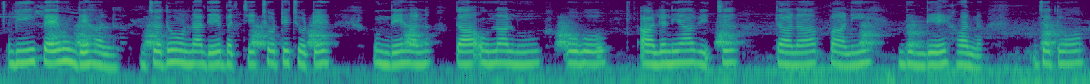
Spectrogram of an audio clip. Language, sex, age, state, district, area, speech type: Punjabi, female, 45-60, Punjab, Hoshiarpur, rural, spontaneous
